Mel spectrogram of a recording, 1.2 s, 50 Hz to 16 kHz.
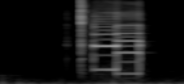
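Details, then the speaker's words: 2007-2017 Toyota Camry blower motor (integrated resistor) powered directly with a power probe: one steady high-pitched beep, no motor hum, as the probe's circuit breaker trips; blower motor is bad/shorted. "it does nothing and i just trip my circuit breaker on my power probe so i got a bad blower motor"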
